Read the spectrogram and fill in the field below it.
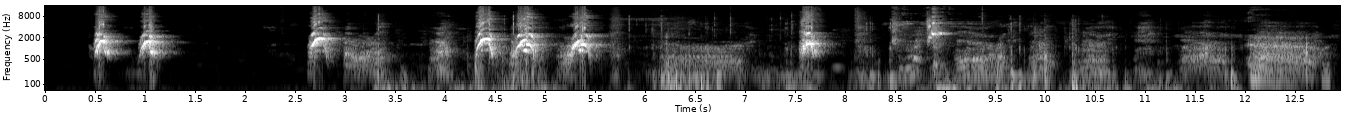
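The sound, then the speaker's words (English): A dog barks loudly in short repeated bursts, starting with a quick pair and then a rapid run, with rough low growling rumbling between the barks. “You gotta get the dog straightened out around here.”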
